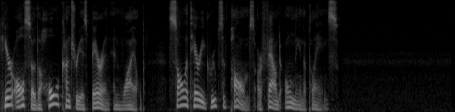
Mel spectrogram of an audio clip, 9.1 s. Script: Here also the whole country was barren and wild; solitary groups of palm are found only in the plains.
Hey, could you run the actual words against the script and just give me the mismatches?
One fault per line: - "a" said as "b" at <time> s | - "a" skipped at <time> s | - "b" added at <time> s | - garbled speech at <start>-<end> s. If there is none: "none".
- "was" said as "is" at 1.6 s
- "palm" said as "palms" at 4.6 s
